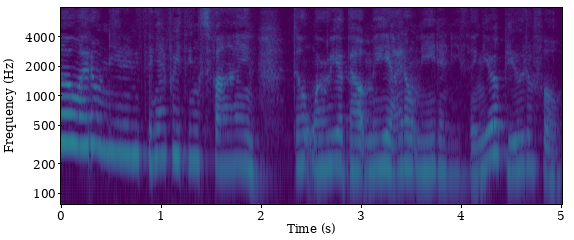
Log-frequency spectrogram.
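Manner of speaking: very high, exaggerated, syrupy sugary sweetness. Acting out a deferred need that sugars over: put-on syrupy sweet voice. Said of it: "Syrupy sweet".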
